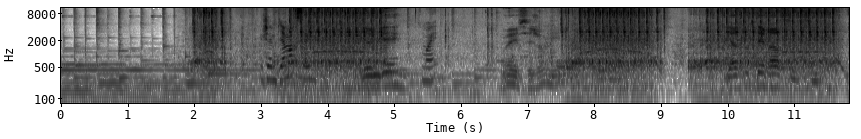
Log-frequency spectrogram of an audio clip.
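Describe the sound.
Sewing machines whir in a shop, running in long, steady bursts with brief pauses between runs while people talk over the mechanical hum.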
